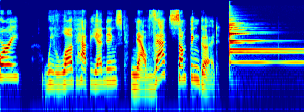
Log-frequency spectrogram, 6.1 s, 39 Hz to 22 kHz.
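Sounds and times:
speech: 0.2s - 4.4s
bell struck and ringing: 4.6s - 6.0s.

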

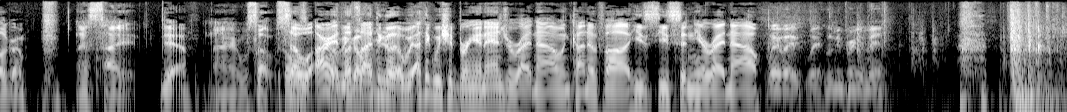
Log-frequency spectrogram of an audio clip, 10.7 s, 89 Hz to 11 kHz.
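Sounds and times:
speech: 0.0s - 9.0s, 9.6s - 10.2s
door slamming shut: 10.0s - 10.6s.

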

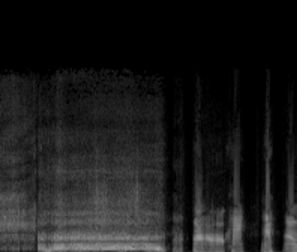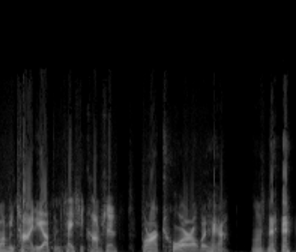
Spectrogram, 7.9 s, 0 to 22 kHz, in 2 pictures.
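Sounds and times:
forceful honking nose blow: 0.0s - 2.4s
speech: 0.5s - 1.1s, 2.6s - 7.9s.

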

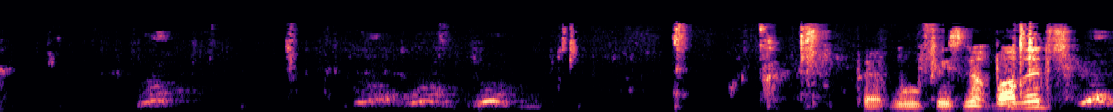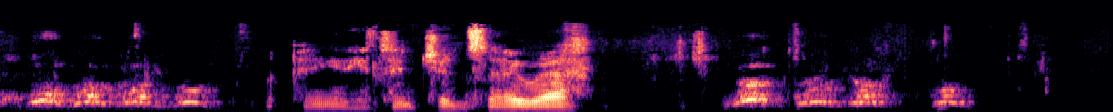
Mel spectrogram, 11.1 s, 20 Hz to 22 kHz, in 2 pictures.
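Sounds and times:
dog barking with low gruff woofs: 0.7s - 1.0s, 1.8s - 2.7s, 5.3s - 6.7s, 9.2s - 10.5s
speech: 4.3s - 5.5s, 7.1s - 8.6s.

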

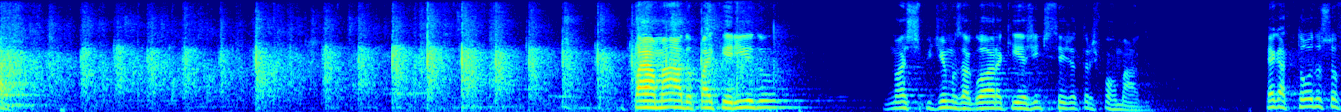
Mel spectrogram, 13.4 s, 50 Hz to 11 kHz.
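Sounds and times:
audience clapping in a steady rhythmic beat: 0.0s - 7.9s
speech: 6.4s - 7.9s, 8.9s - 11.5s, 12.7s - 13.4s.

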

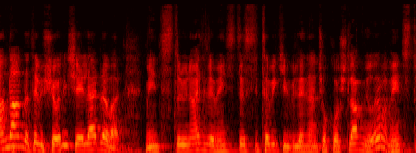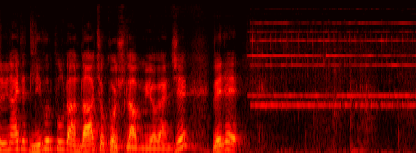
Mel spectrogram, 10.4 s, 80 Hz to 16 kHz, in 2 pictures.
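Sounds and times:
speech: 0.0s - 8.6s
telephone ringing with an electronic trill for an incoming listener call: 8.3s - 10.3s.

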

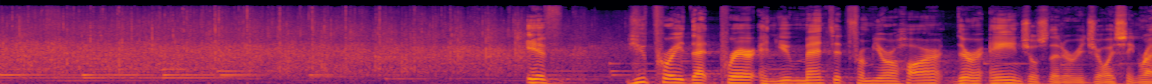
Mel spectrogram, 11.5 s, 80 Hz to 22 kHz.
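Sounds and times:
large audience clapping: 0.0s - 6.3s
speech: 5.3s - 5.7s, 6.3s - 11.5s.

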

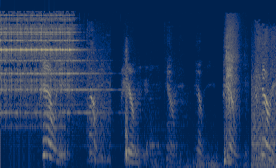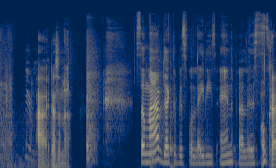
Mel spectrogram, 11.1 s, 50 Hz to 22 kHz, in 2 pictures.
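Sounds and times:
electronic school late bell ringing: 0.0s - 2.5s
speech: 0.8s - 7.0s, 8.3s - 11.0s.

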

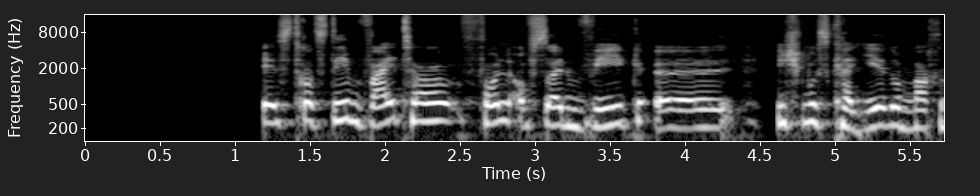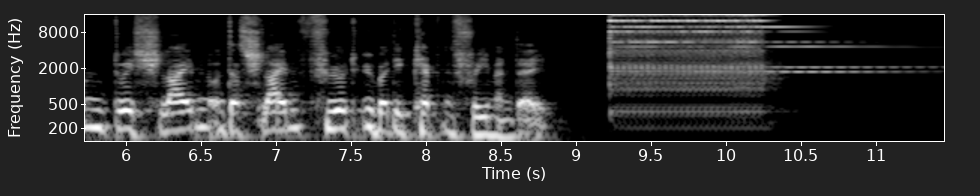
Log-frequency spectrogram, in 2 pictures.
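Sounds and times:
speech: 1.2s - 8.9s
electric telephone bell ringing: 9.2s - 11.4s.

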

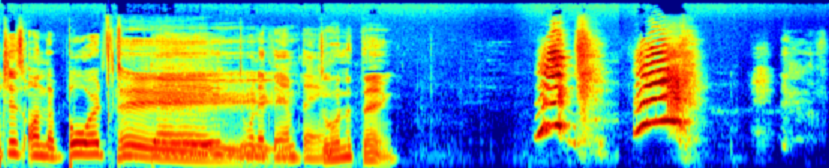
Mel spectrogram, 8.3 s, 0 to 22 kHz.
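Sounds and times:
speech: 0.0s - 4.0s
loud theatrical sneezes: 5.5s - 6.1s.

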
